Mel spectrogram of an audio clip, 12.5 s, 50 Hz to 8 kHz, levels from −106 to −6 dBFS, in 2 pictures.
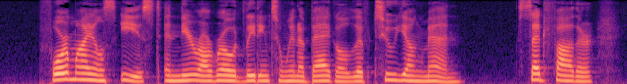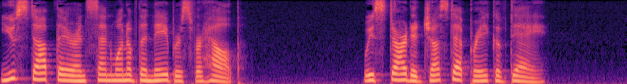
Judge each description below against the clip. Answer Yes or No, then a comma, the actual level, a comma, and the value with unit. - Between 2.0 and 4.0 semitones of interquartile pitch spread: Yes, average, 2.7 semitones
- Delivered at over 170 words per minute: No, average, 165 wpm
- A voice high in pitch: No, medium, 180 Hz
